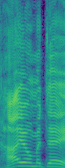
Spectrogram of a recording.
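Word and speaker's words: Iomedae: um uh ioma day ioma day apparently is how you actually pronounce that so you know we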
